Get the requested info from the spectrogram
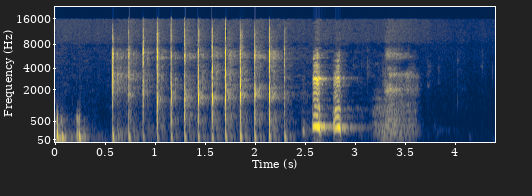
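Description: Quick, even hand clapping, about fourteen claps in under two seconds, then a short vocal call and a breathy burst.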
